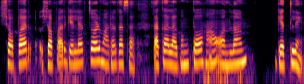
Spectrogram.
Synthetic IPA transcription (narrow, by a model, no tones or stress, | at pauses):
ɕɔpaɾɕɔpa̰ɾɡɛljaɾt͡sɔɽmaɾaɡasat̪akalaɡunt̪ɔɦãwɔnlan | ɡɛt̪lɛ̃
